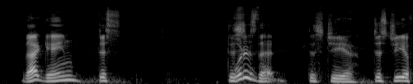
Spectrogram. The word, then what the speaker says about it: Disgaea: Disgaea 5? Mm-hmm. Disgaea 5. That's how it's pronounced, actually. That's Disgaea 5.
